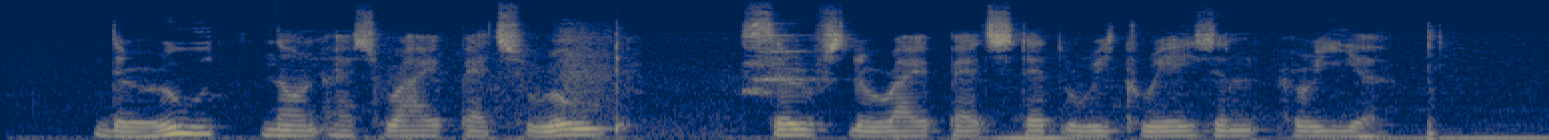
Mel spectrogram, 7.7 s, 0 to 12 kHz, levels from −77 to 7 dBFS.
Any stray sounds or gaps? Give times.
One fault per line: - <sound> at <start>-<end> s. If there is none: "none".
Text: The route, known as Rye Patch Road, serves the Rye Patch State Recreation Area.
none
